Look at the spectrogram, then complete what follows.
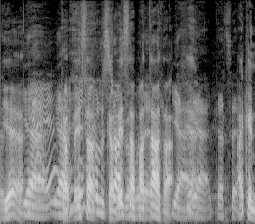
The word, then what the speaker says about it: Cabeza Patata: And I'm here with Katie and Abel from Cabeza Patata, the potato head. That's a good pronunciation. Yeah. Cabeza Patata.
